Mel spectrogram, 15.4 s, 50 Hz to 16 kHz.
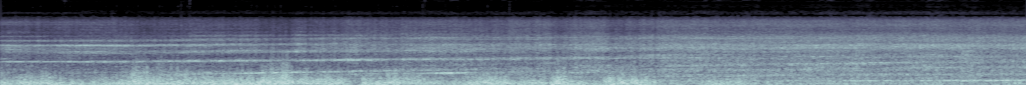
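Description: GWR Hitachi Class 800 intercity express train pulling away along the adjacent line. It makes a steady rumble, with a whine that rises slowly in pitch as it gathers speed.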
